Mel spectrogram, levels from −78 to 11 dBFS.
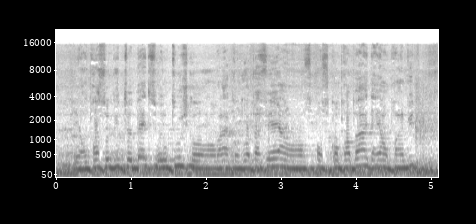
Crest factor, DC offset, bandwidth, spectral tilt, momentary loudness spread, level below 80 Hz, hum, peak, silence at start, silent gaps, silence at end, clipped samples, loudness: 12 dB; under 0.1%; 16 kHz; -4.5 dB/octave; 3 LU; -38 dBFS; none; -14 dBFS; 0 s; none; 0 s; under 0.1%; -27 LUFS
